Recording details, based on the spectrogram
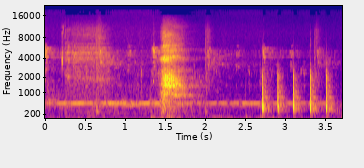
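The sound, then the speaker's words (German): Five crisp knocks on a wooden office door at a police headquarters, evenly spaced, come after a brief louder rustle or breathy sound against quiet background noise. “im Polizeipräsidium an die Tür von Inspektor Cotter klopfte”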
